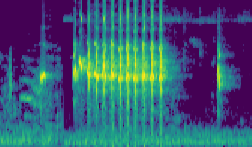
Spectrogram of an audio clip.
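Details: Several yellow-vented bulbuls in a rapid ropelan chatter, played as a lure to get birds singing: a brief whistled note, then a fast run of about a dozen sharp, harmonic-rich chirps over one second, and a final lone chirp.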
